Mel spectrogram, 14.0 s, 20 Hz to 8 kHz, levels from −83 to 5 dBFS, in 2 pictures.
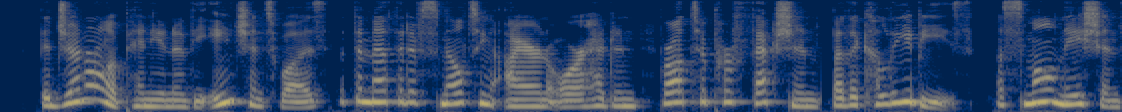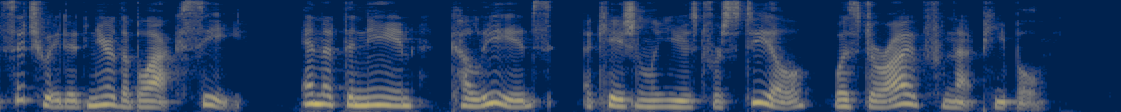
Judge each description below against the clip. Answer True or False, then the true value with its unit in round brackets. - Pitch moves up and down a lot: True (7.6 semitones)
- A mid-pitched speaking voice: False (215 Hz)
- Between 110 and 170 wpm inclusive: False (195 wpm)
